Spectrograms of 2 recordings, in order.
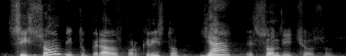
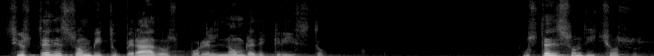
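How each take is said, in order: First: Louder, pressing each word home; emphatic repeat. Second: Said in the usual way. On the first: Shown as a demonstration. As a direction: hammer the promise the second time. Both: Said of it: "Vuelvo a repetirlo".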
